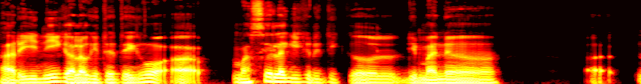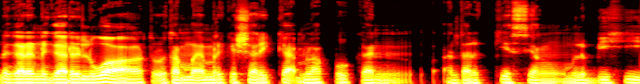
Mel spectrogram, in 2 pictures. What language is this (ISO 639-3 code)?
msa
